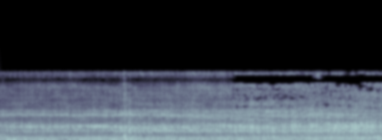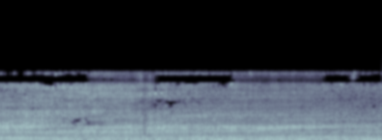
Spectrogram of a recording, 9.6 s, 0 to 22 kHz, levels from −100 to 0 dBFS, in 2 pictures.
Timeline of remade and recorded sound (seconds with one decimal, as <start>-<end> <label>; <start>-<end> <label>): 0.0-2.9 remade; 2.9-5.9 recorded; 5.9-6.7 remade; 6.7-7.7 recorded; 7.7-8.8 remade; 8.8-9.6 recorded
